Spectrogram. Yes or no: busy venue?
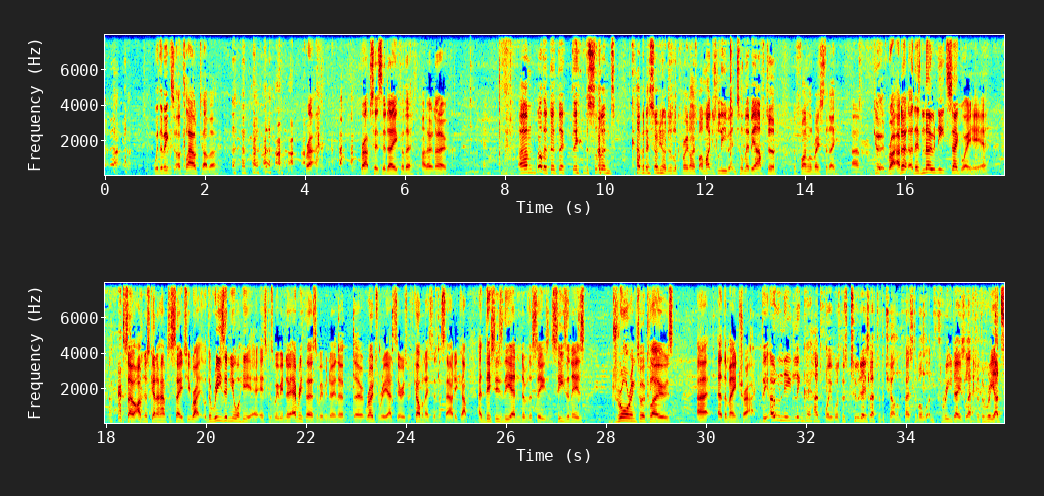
yes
